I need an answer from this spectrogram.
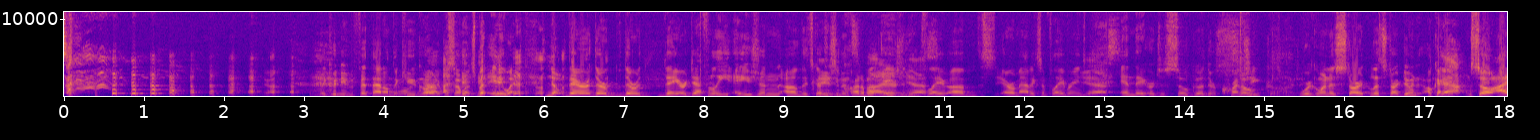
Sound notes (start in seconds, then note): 0.0 laugh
